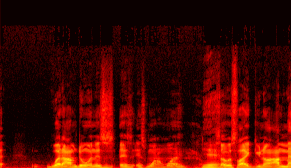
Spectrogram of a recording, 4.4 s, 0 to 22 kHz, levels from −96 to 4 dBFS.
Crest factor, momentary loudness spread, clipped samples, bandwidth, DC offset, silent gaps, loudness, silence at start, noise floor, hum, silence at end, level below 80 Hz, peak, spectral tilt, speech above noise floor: 18 dB; 12 LU; under 0.1%; 18 kHz; under 0.1%; none; -34 LUFS; 0 s; -59 dBFS; none; 0 s; -60 dBFS; -16 dBFS; -5.5 dB/octave; 25 dB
